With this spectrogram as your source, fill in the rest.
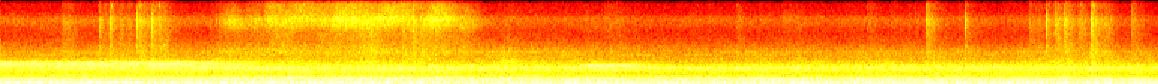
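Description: A subway train rumbles and hums steadily as it runs along the track.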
